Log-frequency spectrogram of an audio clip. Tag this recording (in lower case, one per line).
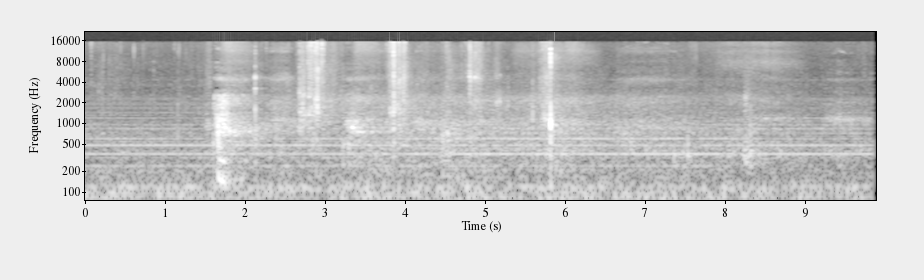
tearing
